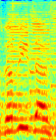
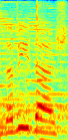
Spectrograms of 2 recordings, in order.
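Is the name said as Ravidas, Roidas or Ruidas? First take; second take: Ravidas; Ravidas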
